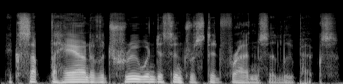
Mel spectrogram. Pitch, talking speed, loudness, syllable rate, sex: 95 Hz, 190 wpm, -18 LUFS, 5.3 syllables/s, male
